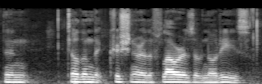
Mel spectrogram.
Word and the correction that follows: Navruz: How do you say? Navruz. Navruz.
